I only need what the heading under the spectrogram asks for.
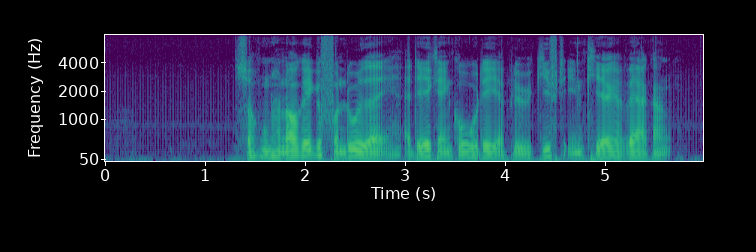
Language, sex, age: Danish, male, 27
